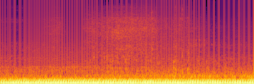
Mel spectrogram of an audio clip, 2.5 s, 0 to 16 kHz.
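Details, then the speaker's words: BMW N54 with swapped DCT and Mfactory single mass flywheel, idling in auto at the lights: deep, even rumble, no rattle or chatter; flywheel noise not audible in the cabin, normal. "once you're driving once you've got the ac on once you've got the radio on you do not hear it sitting at the lights in auto"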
